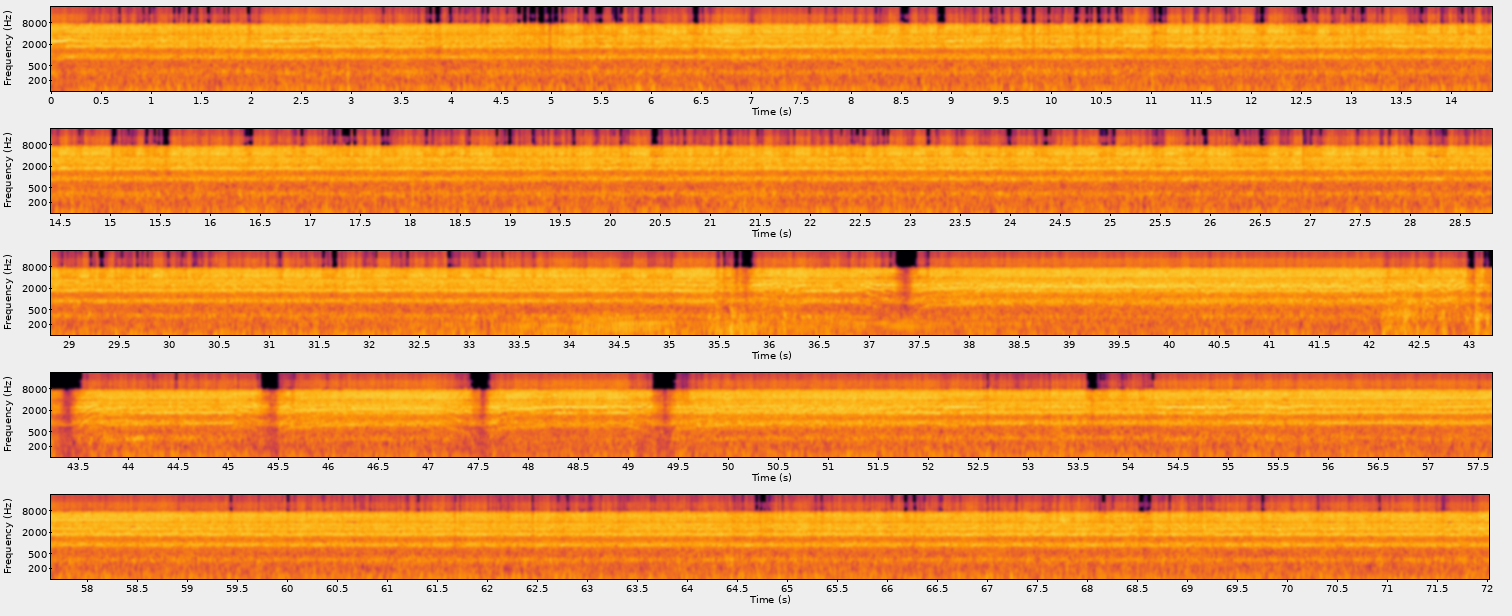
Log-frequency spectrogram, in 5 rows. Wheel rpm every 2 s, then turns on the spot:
230, 230, 230, 230, 230, 230, 230, 230, 240, 230, 230, 230, 230, 230, 230, 240, 230, 210, 150, 190, 210, 160, 170, 150, 150, 190, 230, 220, 230, 230, 240, 230, 230, 240, 230, 230.
none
